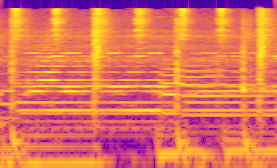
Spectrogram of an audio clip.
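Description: Background music with a steady drum beat and held instrumental notes.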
